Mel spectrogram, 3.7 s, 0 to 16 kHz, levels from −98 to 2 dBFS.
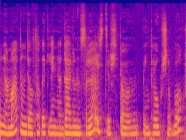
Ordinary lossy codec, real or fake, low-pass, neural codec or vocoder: AAC, 96 kbps; fake; 14.4 kHz; codec, 44.1 kHz, 3.4 kbps, Pupu-Codec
